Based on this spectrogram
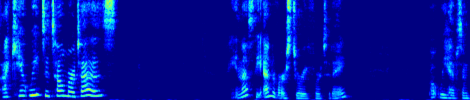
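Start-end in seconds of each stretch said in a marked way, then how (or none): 0.0-1.8 high, louder eager cry; excited shout. Acted. Kay jumping up to tell about Martez, excited shout. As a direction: jump up and shout it. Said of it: "Kay jumps up and shouts".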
